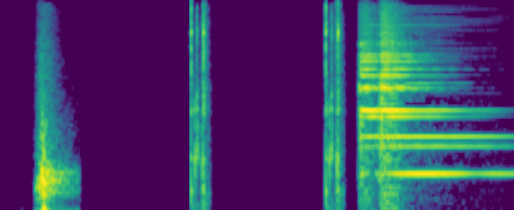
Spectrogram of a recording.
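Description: Subscribe-button animation sound effects. A short thump comes first, then two quick double clicks about a second apart, then a bell ding that rings on and slowly fades.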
